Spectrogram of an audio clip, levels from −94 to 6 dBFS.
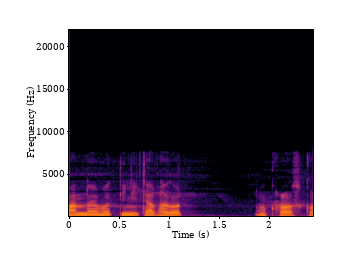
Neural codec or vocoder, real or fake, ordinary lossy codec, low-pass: none; real; none; none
